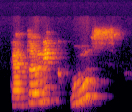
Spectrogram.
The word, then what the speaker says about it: Catholicus: Tiene un apostolado muy interesante llamado Catholicus. ¿Catholic-US o Catholic US? La mera verdad se pronuncia Catholicus, que quiere Catholic.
